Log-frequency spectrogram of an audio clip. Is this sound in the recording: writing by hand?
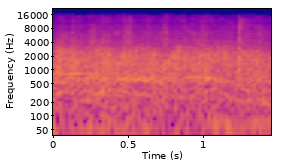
no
